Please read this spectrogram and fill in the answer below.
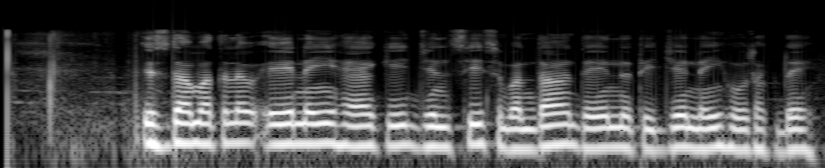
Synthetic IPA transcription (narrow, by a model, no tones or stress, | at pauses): ɪs̬d̪aːmət̪ləbeːnəĩːɦɛːkɪd͡ʒɪnsiːsəbənd̪ãːd̪eːnət̪iːd͡ʒeːnəĩːɦoːsəkd̪eː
